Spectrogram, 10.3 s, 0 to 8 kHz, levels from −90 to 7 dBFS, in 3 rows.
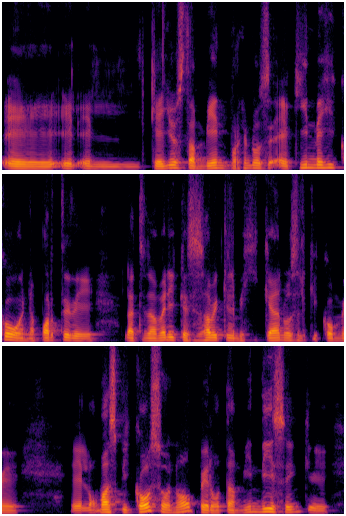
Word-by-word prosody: el 100 +1 +1
el 95 -3 -7
que 105 - +2
ellos 125 +4 0
también, 115 +4 +1
por - - -6
ejemplo, 120 0 -2
s - - -5
aquí 135 +6 -4
en 135 - -3
México 140 +1 +1
o 115 -5 +5
en 100 - -8
la 95 0 -8
parte 115 +3 +2
de 95 -2 -3 0.3
Latinoamérica 115 +4 0
se 95 - -9
sabe 120 +2 +3
que 115 - -6
el 105 - -2
mexicano 110 +2 -1
es 105 - -7
el 105 +1 -13
que - - -14
come, 100 -3 -3 0.5
eh, 100 +1 -1
lo 100 +2 -4
más 120 0 +6
picoso, 115 -1 +4
¿no? 130 - +1
Pero 100 -3 +2
también 105 +6 -3
dicen, 130 -2 +1
que 100 -9 -6
110 Hz, 205 wpm, -23 LUFS, 100-120 Hz, 0.5 s, más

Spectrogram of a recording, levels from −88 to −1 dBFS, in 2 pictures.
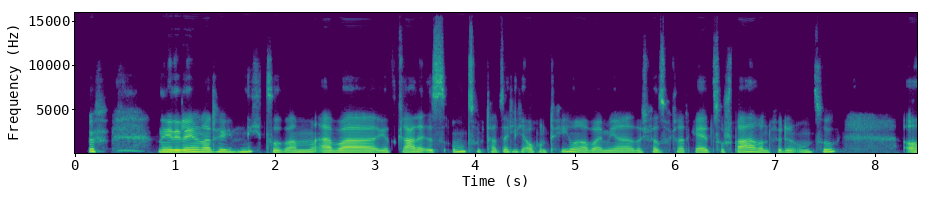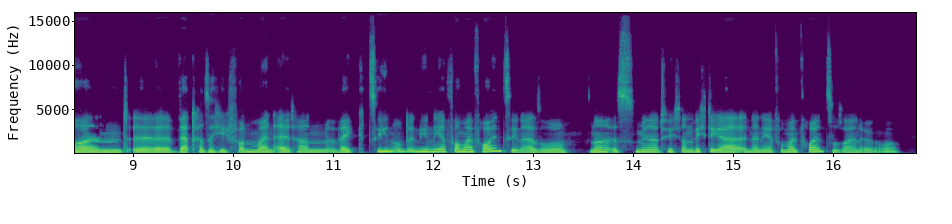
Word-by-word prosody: Üf, 260 - +2 0.5
ne, 215 -1 +5
die 210 - +9
leben 225 +3 +6
natürlich 220 -1 +2
nicht 220 +6 -3
zusammen, 185 +2 -1
aber 185 +1 +4
jetzt 180 +1 -3
gerade 195 +2 +3
ist 200 +1 -1
Umzug 220 -1 -3
tatsächlich 210 -1 -4
auch 200 0 -2
'n 195 - -4
Thema 205 -2 -1
bei 175 0 -1
mir, 180 +2 -1
also 180 -2 -2
ich 180 - -10
versuche 195 -2 -3
gerade 190 0 -5
Geld 195 +1 -1
zu - - -6
sparen 195 -1 +2
für 195 - -5
den 185 -1 -2
Umzug 225 +7 -3 0.6
und, 195 -1 +2
äh, 195 -1 +2
werde 195 0 +3
tatsächlich 215 -1 -1
von 205 - -1
meinen 210 0 +1
Eltern 205 -2 -1
wegziehen 235 +6 0
und 245 - -2
in - - 0
die 250 0 +2
Nähe 250 0 +1
von 245 0 0
meinem 240 -1 +2
Freund 280 +6 +1
ziehen, 195 -2 -3
also 190 +1 -1 0.2
ne, 220 +2 +1
ist 225 - -4
mir 225 -1 +1
natürlich 220 +1 -2
dann 215 +1 -2
wichtiger, 215 -3 +1
in - - -2
der 210 - -1
Nähe 215 +1 -2
von 215 - -6
meinem 205 -1 0
Freund 240 +2 0
zu 175 - -4
sein 85 - -4
irgendwo. 90 +1 -6
205 Hz, 215 wpm, -21 LUFS, 190-220 Hz, 0.6 s, die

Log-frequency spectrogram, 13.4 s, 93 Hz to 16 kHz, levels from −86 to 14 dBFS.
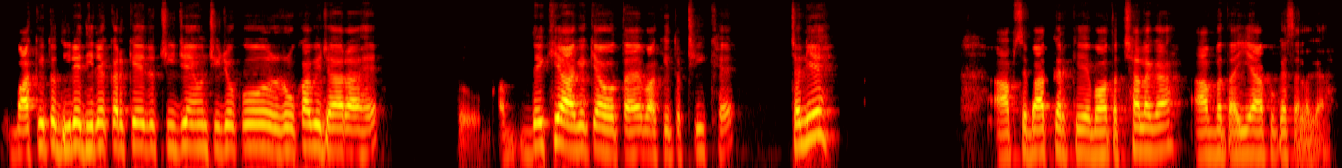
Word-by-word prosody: बाकी 155 +5 +2
तो 195 0 0
धीरे-धीरे 180 +1 +1
करके 185 0 0
जो 180 - -5
चीज़ें 180 +1 -3
हैं 180 - -3
उन 180 -1 -4
चीज़ों 170 +1 -4
को 180 +2 -1 0.2
रोका 165 +3 0
भी 180 -1 +2
जा 160 0 +3
रहा 155 -1 +4
है, 150 - -5 0.6
तो 425 -1 -21 0.2
अब - - -14 0.2
देखिए 190 +3 +2
आगे 170 -2 +7
क्या 170 +1 0
होता 150 -1 +1
है, 150 - +2
बाकी 150 0 -2
तो - - -12
ठीक 155 +3 -10
है। - - -7 0.6
चलिए 220 +9 +3 1.8
आपसे 135 +3 -2
बात 155 0 +4
करके 155 -1 -2
बहुत 145 0 +1
अच्छा 140 +4 -1
लगा। 165 +2 0 0.2
आप 140 +1 0
बताइए 150 0 -3
आपको 145 0 0
कैसा 140 0 -5
लगा? - - -12
165 Hz, 170 wpm, -23 LUFS, 150-180 Hz, 1.8 s, आगे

